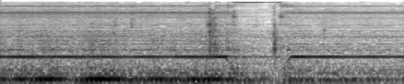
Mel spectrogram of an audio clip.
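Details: DIY CNC router Z-axis with a heavier water-cooled spindle: low buzzing growl pulsing as the spindle drives down, then quiet; gravity overruns the lead screw and unloads the nut, causing backlash vibration, fixed later with a hydraulic counterbalance.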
